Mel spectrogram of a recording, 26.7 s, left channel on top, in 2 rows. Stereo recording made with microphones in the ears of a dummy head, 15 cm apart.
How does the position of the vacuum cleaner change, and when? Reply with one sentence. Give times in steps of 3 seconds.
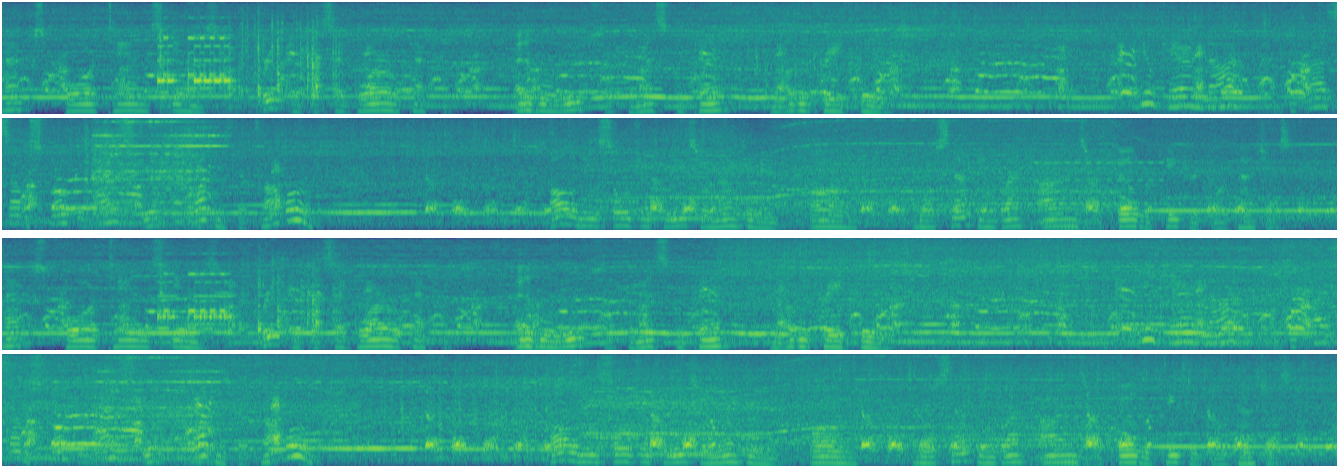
In this clip you hear the vacuum cleaner on the left from 0 s, in the centre from 9 s, on the right from 12 s and on the left from 21 s.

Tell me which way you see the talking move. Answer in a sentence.
You can hear the talking stay in one place.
